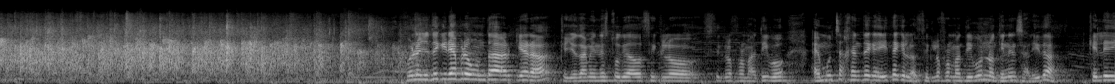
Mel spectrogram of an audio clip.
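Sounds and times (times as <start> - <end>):
crowd applauding: 0.0 - 4.7
speech: 4.0 - 11.1.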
